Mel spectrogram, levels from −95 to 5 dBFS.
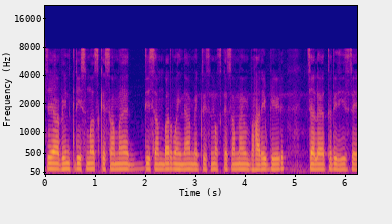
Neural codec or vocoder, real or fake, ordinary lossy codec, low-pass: codec, 16 kHz, 8 kbps, FunCodec, trained on LibriTTS, 25 frames a second; fake; none; none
